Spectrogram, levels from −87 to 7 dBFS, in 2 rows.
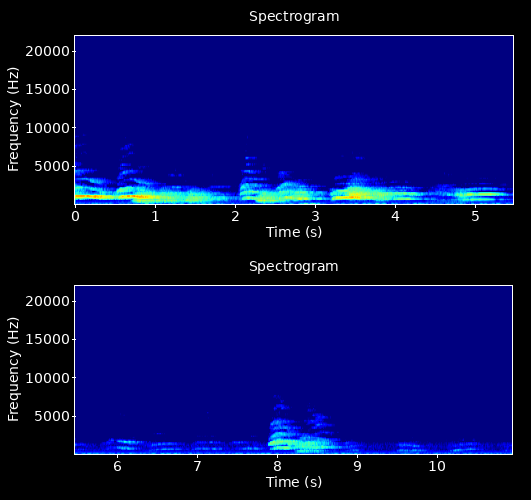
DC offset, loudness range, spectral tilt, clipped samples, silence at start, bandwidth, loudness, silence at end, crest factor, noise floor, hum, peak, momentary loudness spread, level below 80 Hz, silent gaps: under 0.1%; 19 LU; -4 dB/octave; under 0.1%; 0 s; 4.7 kHz; -28 LUFS; 2.1 s; 22 dB; -62 dBFS; none; -8 dBFS; 23 LU; -66 dBFS; none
